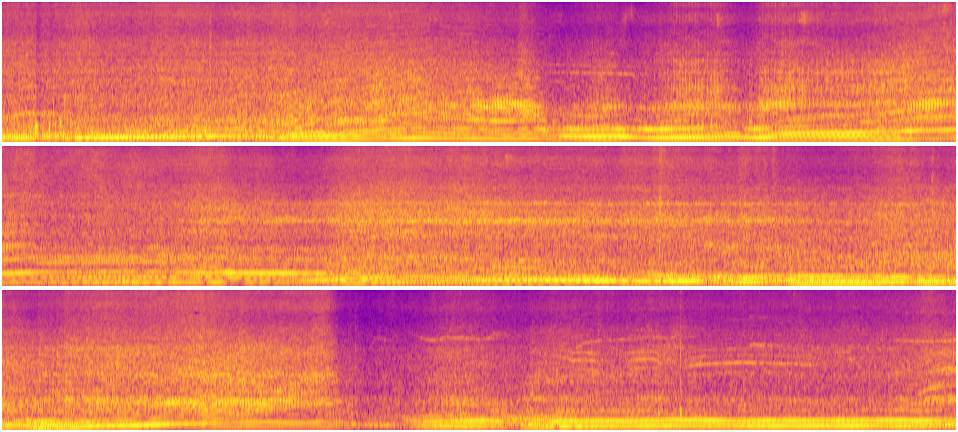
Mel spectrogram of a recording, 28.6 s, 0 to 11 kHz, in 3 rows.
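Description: Off-road 4x4's engine revving up and down again and again, its pitch rising and falling every few seconds. It briefly drops away about three-quarters of the way through, then holds steady revs near the end.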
